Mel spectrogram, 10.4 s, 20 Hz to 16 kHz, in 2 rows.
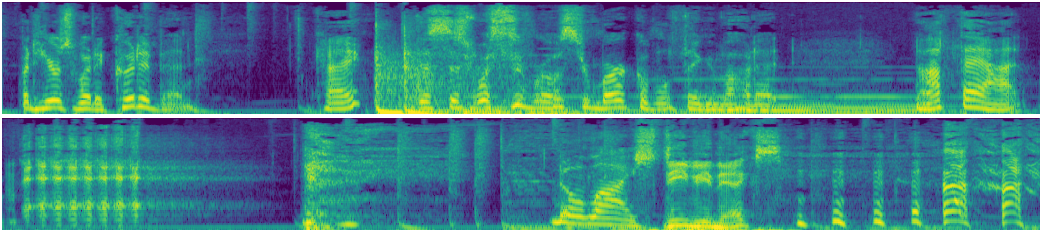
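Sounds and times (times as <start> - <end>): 
speech: 0.1 - 5.6, 7.9 - 10.3
goat bleating: 5.2 - 6.4.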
